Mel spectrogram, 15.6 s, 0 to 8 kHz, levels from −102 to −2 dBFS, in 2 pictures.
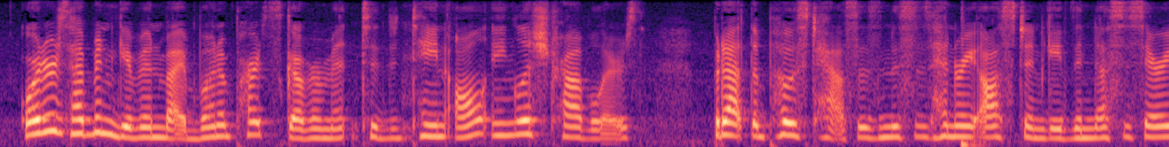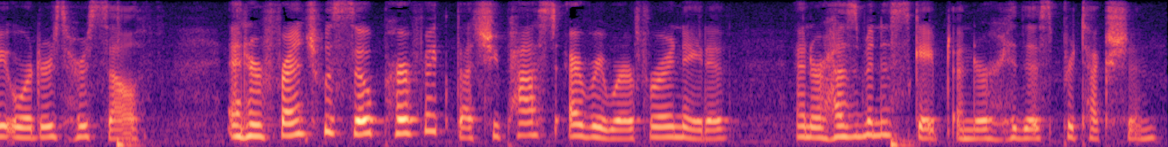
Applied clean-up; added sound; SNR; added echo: none; Bass drum; 17 dB; none.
